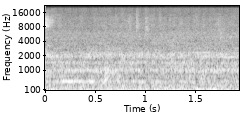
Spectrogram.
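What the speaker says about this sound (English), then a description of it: "The train will take care of the traveling." Passenger train running through snowy Scandinavian forests in winter, a steady low rumble and rolling hum throughout with no distinct clatter, carrying on evenly at moderate level.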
